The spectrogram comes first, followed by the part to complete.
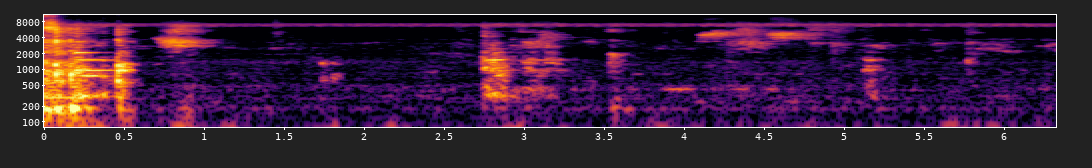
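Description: Light handling sounds of burger bun tops being set onto sauced chicken fillets on a plastic tray, with a few soft taps and rustles, the clearest about three seconds in. A steady high-pitched tone runs underneath.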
